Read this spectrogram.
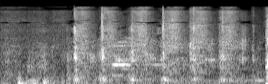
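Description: A spray bottle hisses.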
